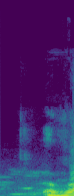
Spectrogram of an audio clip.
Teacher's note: रा को हम लुंठित कहते हैं या प्रकंपित कहते हैं, और इसका वत्सर्य, उच्चारण स्थान का है वत्सर्य, ठीक है।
